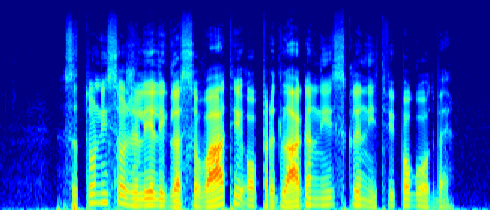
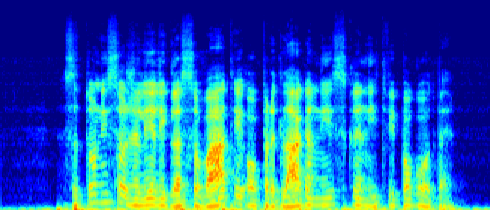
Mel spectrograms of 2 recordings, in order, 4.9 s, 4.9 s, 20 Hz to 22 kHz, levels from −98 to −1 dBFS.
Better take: first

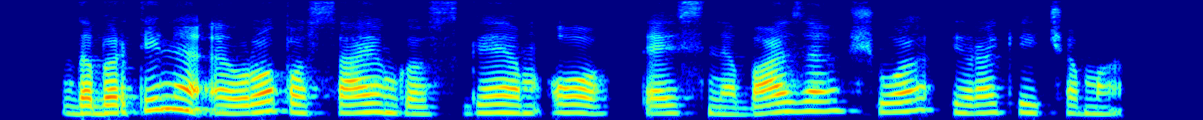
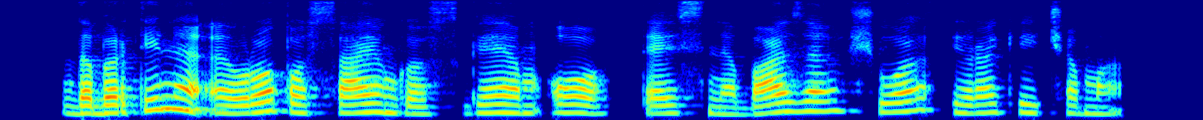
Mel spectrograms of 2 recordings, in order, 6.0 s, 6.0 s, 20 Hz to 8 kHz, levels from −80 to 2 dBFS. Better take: second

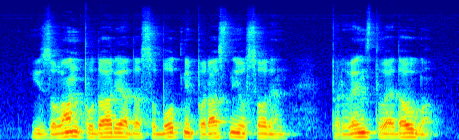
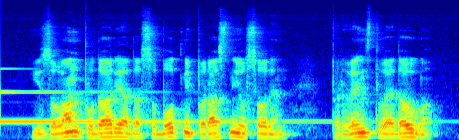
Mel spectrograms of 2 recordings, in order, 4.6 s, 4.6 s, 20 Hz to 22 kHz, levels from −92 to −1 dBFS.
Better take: first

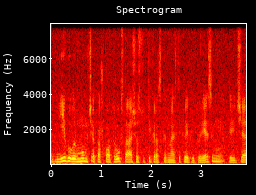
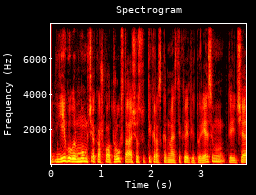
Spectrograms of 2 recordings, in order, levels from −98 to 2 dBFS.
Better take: second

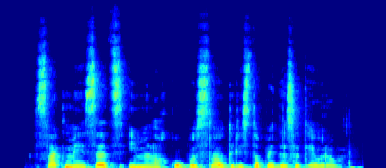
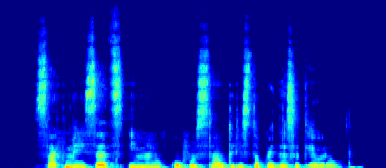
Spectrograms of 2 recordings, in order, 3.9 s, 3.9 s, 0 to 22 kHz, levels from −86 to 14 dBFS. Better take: first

